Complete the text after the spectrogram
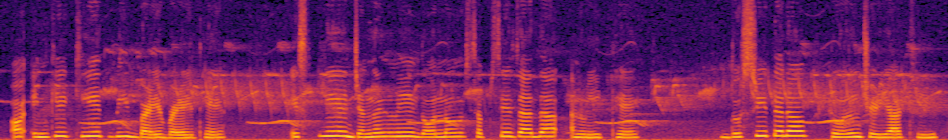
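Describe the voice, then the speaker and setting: A woman's voice: sits high, a little hiss or hum. A woman narrator reading a scripted children's story.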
